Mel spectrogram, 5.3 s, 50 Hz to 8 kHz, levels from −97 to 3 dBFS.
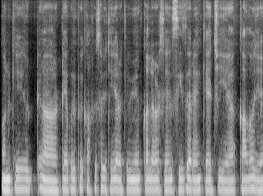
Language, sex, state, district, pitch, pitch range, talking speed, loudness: Hindi, male, Haryana, Jhajjar, 115 Hz, 110-115 Hz, 205 wpm, -17 LUFS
